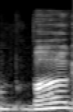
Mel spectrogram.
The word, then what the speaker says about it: Boag: I had Wal Boag, I guess that's how you pronounce it, B-O-A-G, Bob Gurr, and on the same show.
